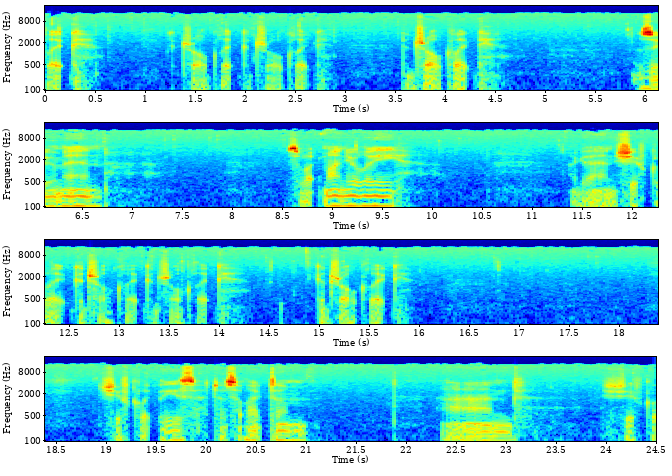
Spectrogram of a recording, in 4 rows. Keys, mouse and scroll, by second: 2.3-4.3 middle drag, 5.6-7.5 middle drag, 6.8-10.5 drag, 9.8-12.2 middle drag, 12.0-16.8 drag, 13.8-16.4 middle drag, 16.5-18.3 middle drag, 17.9-21.9 drag, 21.2-23.1 middle drag, 24.3-24.5 drag.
